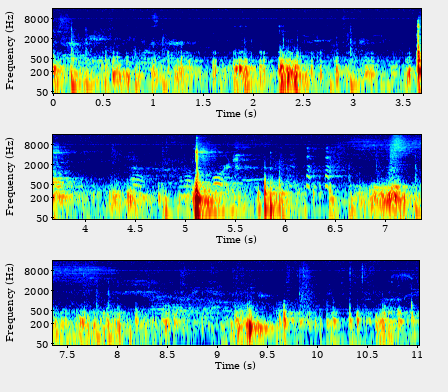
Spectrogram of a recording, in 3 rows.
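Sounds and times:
low thumps and knocks: 0.0 - 8.2.

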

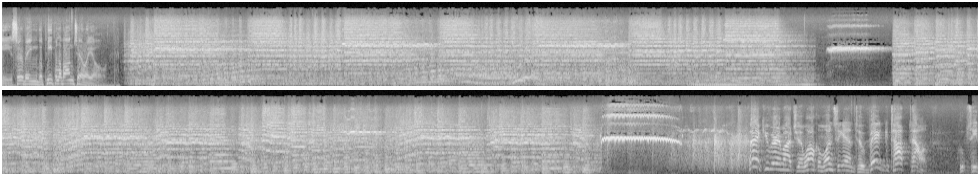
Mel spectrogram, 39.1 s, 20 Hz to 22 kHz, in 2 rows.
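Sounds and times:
theme music: 2.4 - 16.3, 17.8 - 31.5
brass band circus music: 2.4 - 31.6
high whistle note: 6.8 - 9.5, 16.5 - 18.0, 26.4 - 27.4, 31.5 - 34.0.

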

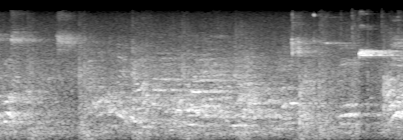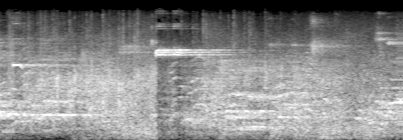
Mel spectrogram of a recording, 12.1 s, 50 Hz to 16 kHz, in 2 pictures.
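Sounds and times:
balls bouncing on wooden floor: 0.4 - 3.8.

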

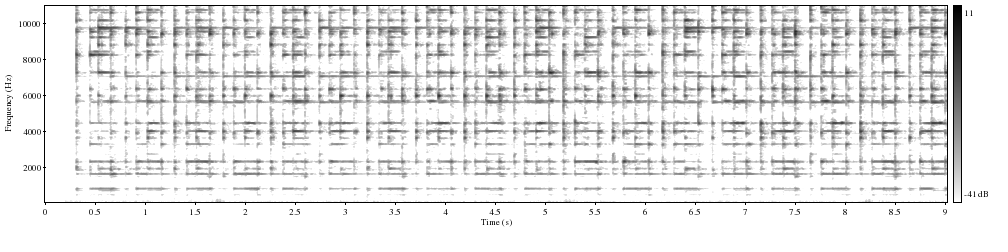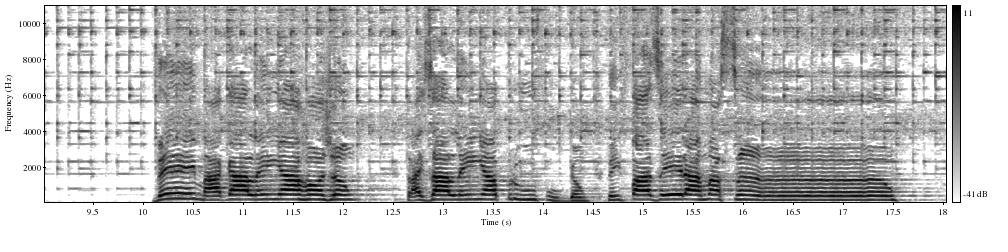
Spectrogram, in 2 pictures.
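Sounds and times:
cowbell struck in fast rhythm: 8.8 - 18.0.

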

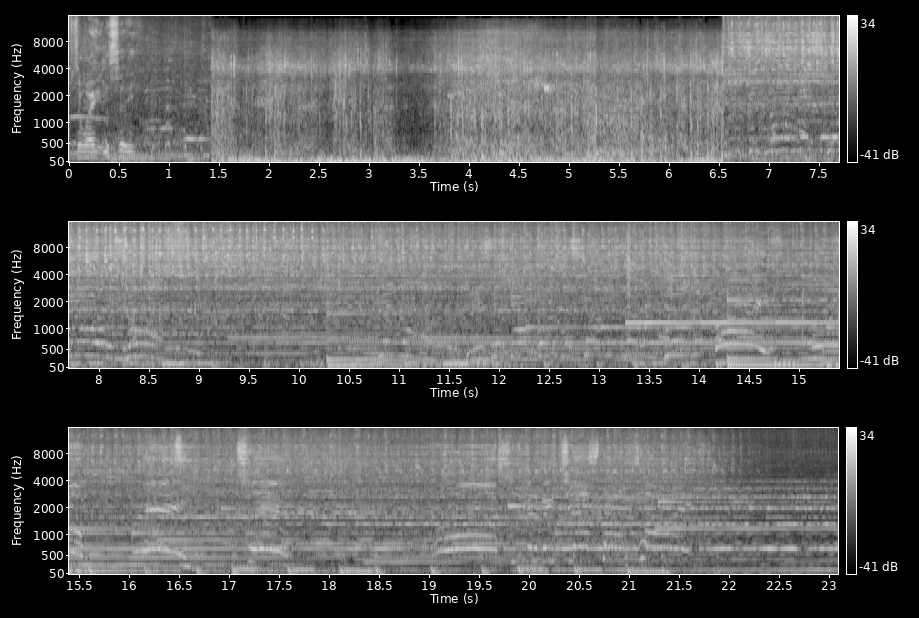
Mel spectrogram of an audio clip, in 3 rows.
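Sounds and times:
bike rattling over rough trail: 1.4 - 22.1
wind rushing over microphone: 1.8 - 6.6
music with stepping bass line: 6.6 - 23.0.

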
